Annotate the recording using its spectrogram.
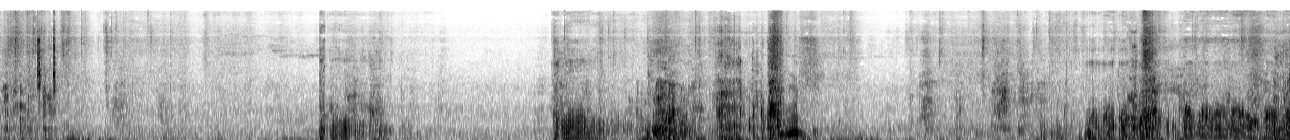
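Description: A dog's paws patter and scrape on paving stones.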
